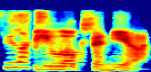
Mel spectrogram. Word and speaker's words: philoxenia: How do you pronounce that word again? Philoxenia? Philoxenia, yeah.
